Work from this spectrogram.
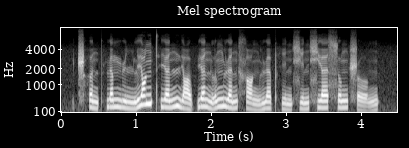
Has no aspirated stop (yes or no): no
